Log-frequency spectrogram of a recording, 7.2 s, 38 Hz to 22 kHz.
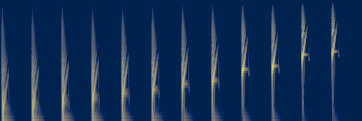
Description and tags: Synth Bubbles
Synthesized bubble sounds of ascending pitch, dry and rhythmically placed for easy chopping. Synth1 VST and compression / EQ used.
pop, bubbles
